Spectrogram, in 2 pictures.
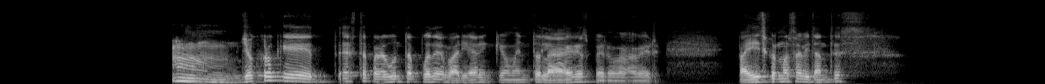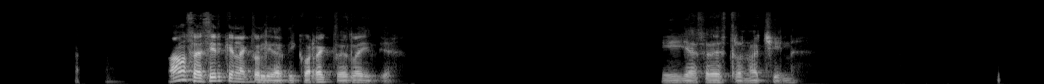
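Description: A speech recording with no technical faults to point to. Nothing in it calls for a timestamp or a cause.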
